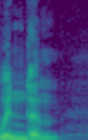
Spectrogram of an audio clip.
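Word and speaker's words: Wymondham: Wyndham. – Defund the BBC, hashtag. – Which is spelled Wimmendom. – But oh, really? – It's Wyndham. And if you say it wrong, it'll be hell to pay.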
